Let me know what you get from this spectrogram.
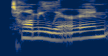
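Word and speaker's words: Tomi Lahren: Tommy Lahren, is that how you say her name?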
